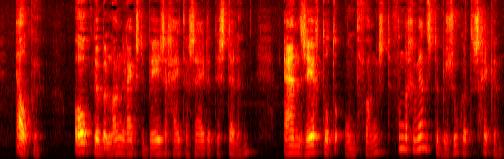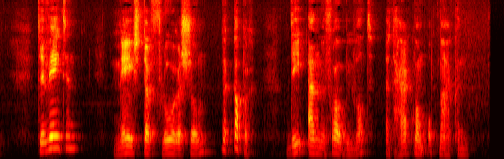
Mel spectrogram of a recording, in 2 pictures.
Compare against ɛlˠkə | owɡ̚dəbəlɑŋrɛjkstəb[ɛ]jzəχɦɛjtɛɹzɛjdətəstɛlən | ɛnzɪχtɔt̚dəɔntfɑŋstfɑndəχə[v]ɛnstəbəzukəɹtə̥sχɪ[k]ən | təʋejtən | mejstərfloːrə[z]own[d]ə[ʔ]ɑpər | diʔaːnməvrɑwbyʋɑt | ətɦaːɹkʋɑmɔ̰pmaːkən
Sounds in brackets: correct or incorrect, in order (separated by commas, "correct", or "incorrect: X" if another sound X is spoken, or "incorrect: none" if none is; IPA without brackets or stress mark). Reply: incorrect: e, incorrect: ʋ, correct, incorrect: s, correct, incorrect: k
